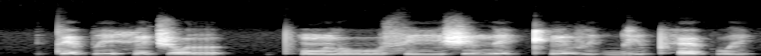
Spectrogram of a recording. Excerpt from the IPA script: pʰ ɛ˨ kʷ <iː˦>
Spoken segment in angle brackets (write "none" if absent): i˦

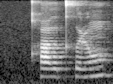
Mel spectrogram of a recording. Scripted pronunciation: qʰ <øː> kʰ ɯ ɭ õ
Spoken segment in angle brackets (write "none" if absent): øː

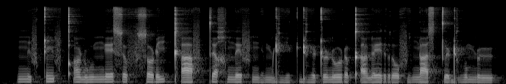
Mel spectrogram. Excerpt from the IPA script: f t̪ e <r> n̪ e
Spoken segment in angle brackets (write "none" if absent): χ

